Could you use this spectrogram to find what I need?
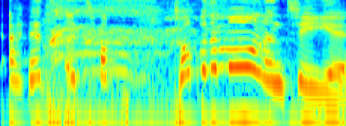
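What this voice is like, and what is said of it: Put-on Irish accent. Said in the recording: “talk like this in Irish ... when you were doing Irish, you were popping the...”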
